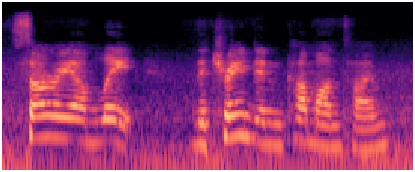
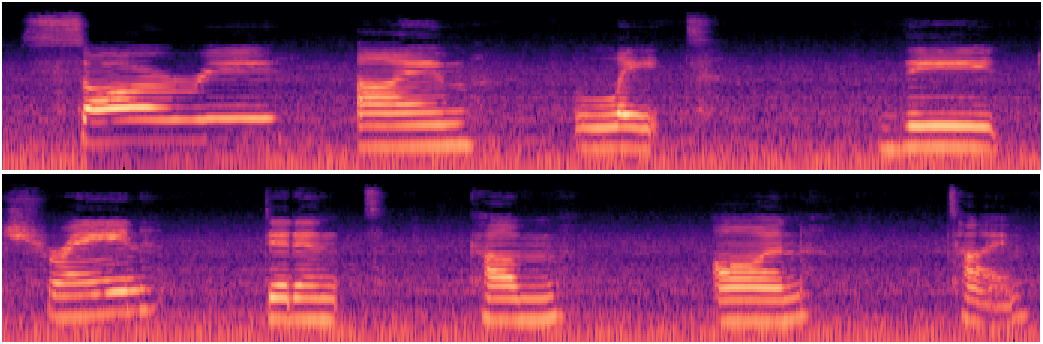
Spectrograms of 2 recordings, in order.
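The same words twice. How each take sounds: First: The sentence is spoken at natural, fast speed. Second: The sentence is spoken slowly. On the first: "one more time at normal speed" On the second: "I'm gonna say it slowly first"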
